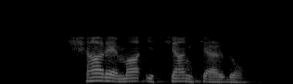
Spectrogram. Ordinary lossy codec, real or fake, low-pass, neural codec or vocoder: Opus, 16 kbps; fake; 3.6 kHz; codec, 16 kHz in and 24 kHz out, 1 kbps, XY-Tokenizer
